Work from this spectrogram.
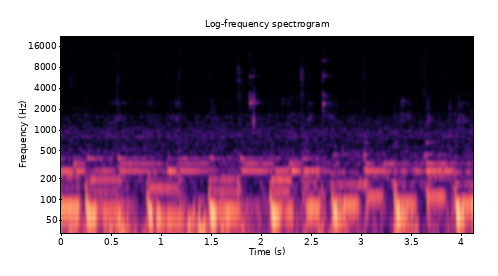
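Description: A spoon scrapes and clinks in a bowl while stirring a thick lemon-juice face-pack paste, in a fast repeating rhythm close by.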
